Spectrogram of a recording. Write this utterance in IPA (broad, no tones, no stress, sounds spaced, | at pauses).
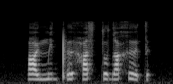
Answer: ɑ y̯ m i d pʼ ɘ h ɑ s t o d ɑ x ɘ t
